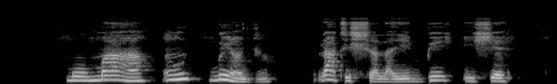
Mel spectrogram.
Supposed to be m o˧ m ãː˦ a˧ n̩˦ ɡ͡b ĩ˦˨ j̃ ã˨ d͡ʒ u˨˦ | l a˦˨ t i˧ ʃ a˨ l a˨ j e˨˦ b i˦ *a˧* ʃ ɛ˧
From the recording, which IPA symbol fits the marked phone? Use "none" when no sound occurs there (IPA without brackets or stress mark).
i˧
